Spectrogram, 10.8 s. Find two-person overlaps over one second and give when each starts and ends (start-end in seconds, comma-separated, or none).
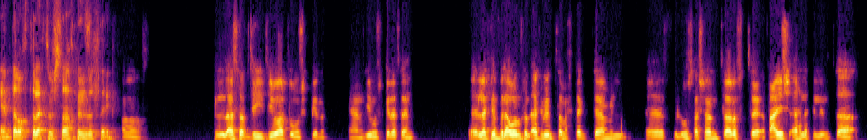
none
